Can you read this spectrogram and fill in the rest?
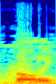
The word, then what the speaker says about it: Crowley: He likes to have his name pronounced Crowley to rhyme with holy.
